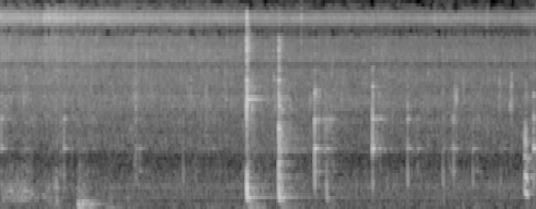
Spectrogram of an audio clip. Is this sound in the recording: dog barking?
no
